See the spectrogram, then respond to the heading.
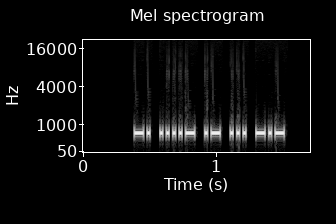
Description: Morse code, heard as a keyed tone, about 49 wpm, 700 Hz. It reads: N4ASK
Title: USA Call Signs - 5 Characters - 50wpm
